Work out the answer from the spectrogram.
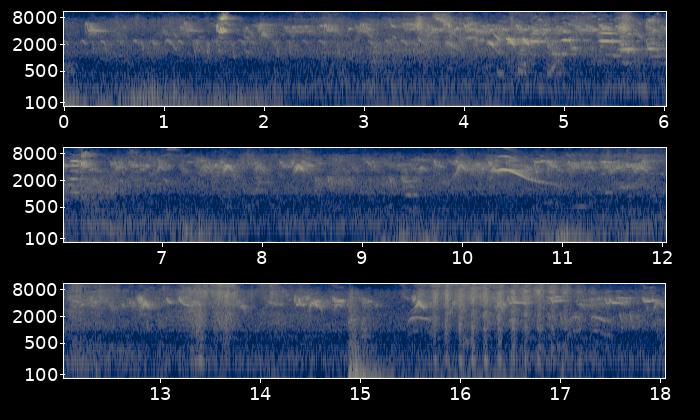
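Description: Small garden birds chirping and twittering at and around a feeder, with a falling whistle about ten seconds in. A single low thump about fifteen seconds in is the loudest sound.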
